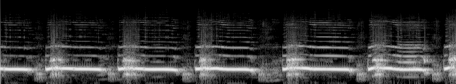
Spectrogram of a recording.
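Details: Dog howls to a siren, with loud rhythmic wailing pulses about once a second riding over a steady, bright mid-pitched tone that keeps going throughout.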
